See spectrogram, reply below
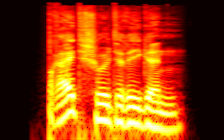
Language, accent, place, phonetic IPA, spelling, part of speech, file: German, Germany, Berlin, [ˈbʁaɪ̯tˌʃʊltəʁɪɡn̩], breitschulterigen, adjective, De-breitschulterigen.ogg
- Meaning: inflection of breitschulterig: 1. strong genitive masculine/neuter singular 2. weak/mixed genitive/dative all-gender singular 3. strong/weak/mixed accusative masculine singular 4. strong dative plural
